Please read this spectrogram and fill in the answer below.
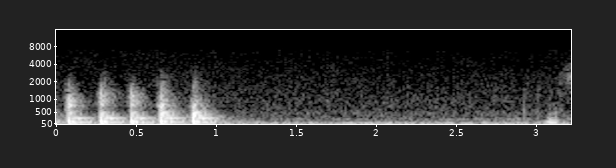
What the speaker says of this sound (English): I'll knock first, just to make sure.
